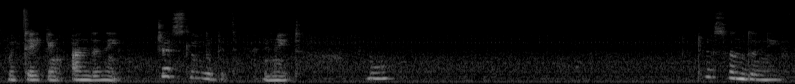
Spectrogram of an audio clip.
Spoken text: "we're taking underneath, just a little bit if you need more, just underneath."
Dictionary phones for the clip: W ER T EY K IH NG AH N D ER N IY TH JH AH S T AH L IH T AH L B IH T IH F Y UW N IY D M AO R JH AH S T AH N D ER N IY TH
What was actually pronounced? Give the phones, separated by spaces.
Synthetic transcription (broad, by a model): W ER T EY K IH NG AH N D ER N IY TH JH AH S T AH L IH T L B IH T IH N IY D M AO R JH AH S T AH N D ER N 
